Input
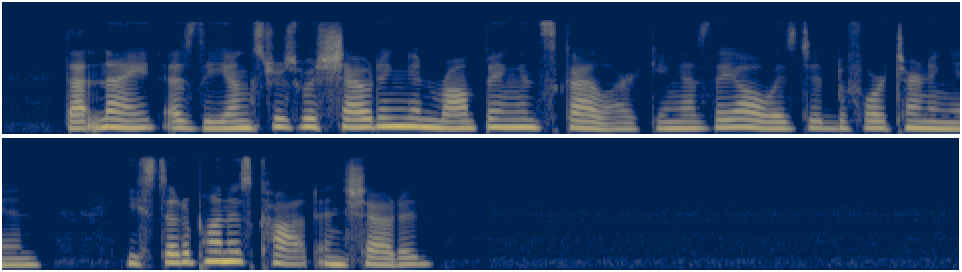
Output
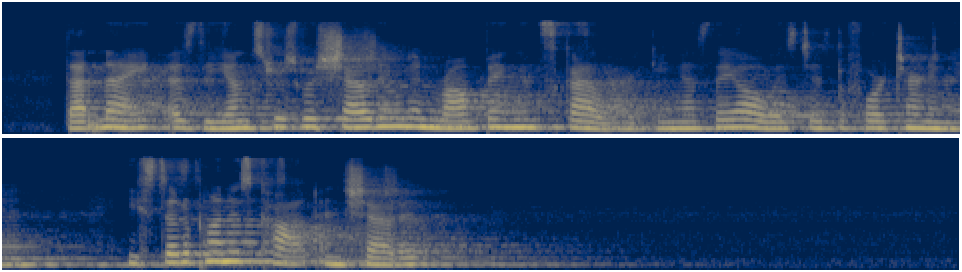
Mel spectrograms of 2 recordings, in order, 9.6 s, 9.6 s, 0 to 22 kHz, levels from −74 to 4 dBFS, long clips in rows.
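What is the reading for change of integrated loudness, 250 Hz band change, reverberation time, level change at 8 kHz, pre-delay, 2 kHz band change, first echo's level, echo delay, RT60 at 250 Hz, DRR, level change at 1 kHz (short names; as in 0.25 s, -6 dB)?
+0.5 dB, +0.5 dB, 2.0 s, +0.5 dB, 4 ms, +0.5 dB, -15.0 dB, 0.172 s, 2.6 s, 7.0 dB, +0.5 dB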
